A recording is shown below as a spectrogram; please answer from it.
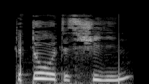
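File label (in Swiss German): "todesschin", Alsatian; medecine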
